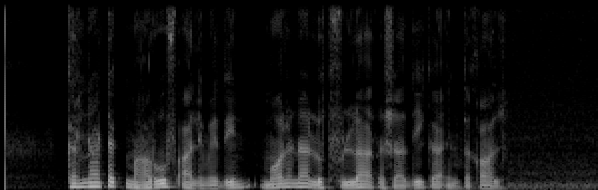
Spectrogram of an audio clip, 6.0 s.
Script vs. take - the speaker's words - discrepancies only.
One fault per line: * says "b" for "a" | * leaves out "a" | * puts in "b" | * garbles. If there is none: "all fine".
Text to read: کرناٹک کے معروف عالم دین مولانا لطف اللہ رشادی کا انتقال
* leaves out "کے"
